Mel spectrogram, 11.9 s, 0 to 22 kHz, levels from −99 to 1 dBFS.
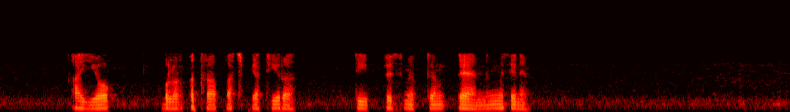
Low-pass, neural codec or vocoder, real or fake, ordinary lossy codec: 3.6 kHz; none; real; Opus, 64 kbps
